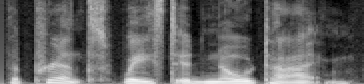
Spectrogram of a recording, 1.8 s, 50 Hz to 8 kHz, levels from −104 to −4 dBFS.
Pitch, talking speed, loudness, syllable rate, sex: 165 Hz, 165 wpm, -16 LUFS, 4.1 syllables/s, female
